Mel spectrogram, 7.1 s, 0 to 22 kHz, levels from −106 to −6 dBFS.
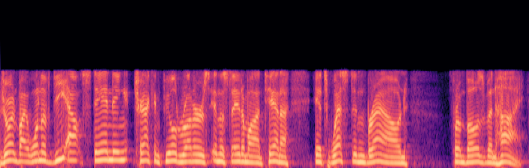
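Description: From start to finish the speech carries Bluetooth CVSD headset codec damage, and it is plainly audible. Nothing reaches above about 3.8 kHz, so the sound is dull and boxed in. The codec sends one bit per sample at 64 kHz, just an up or down step. The step size adapts, but not fast enough. Loud, bright moments outrun it and distort. The s sounds come out scratchy. A grainy hiss sits under the speech.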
